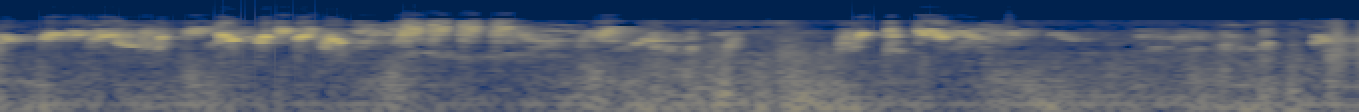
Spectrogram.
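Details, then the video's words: Albino sooty-headed bulbul from Vietnam singing: lively, varied warbled phrases and chattering notes flowing almost without pause, with a faint low background murmur. "KICAUAN BURUNG KUTILANG ALBINO"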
